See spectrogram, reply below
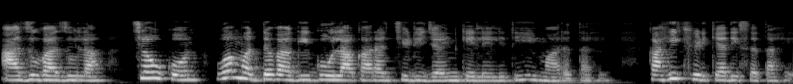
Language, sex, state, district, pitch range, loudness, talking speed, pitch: Marathi, female, Maharashtra, Solapur, 180-220 Hz, -18 LUFS, 105 wpm, 200 Hz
